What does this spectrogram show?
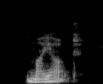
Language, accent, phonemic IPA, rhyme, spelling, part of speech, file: English, Southern England, /maɪˈɒt/, -ɒt, Mayotte, proper noun, LL-Q1860 (eng)-Mayotte.wav
- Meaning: An archipelago, overseas department, and administrative region of France, formerly an overseas territorial collectivity, located between Africa's mainland and Madagascar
